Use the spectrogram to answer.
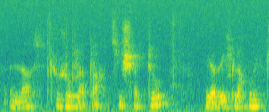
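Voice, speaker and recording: A woman's very deep, low, dark and mellow voice, somewhat breathy, at a fairly slow pace with fairly even intonation and audible room echo. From France, Villard-de-Lans (Vercors). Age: 80s+. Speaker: elderly local resident sharing memories. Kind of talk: oral history interview. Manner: hesitant, with repetitions.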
